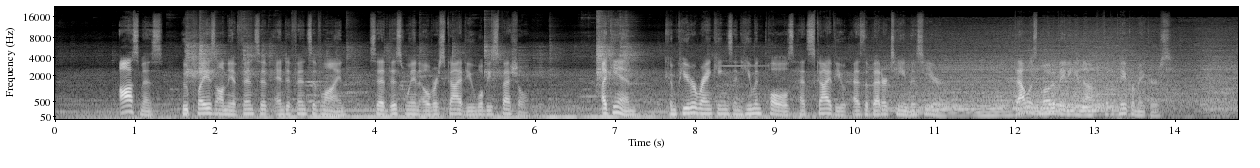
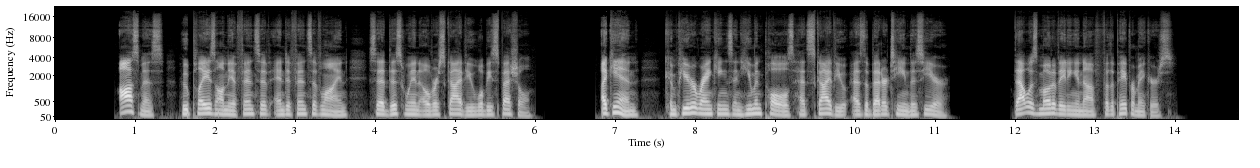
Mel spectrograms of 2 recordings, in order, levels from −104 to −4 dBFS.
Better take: second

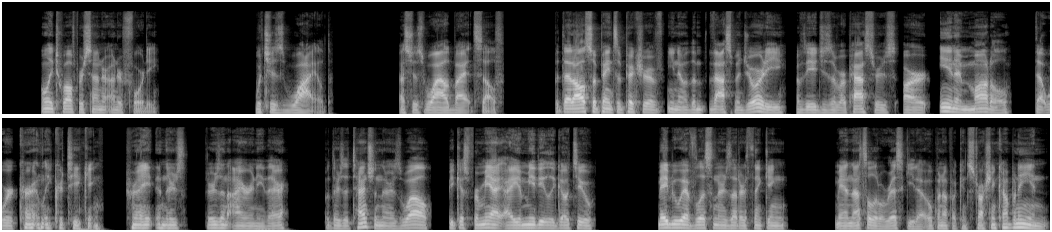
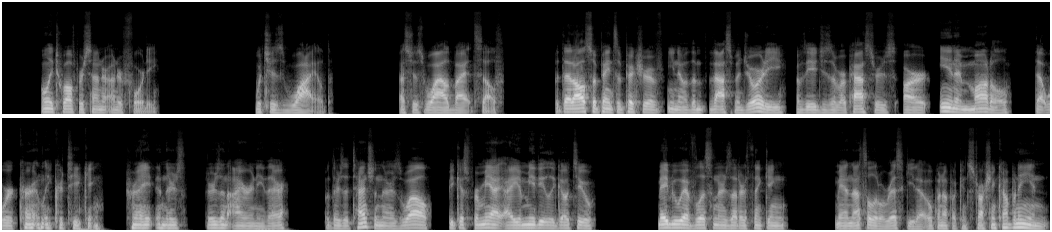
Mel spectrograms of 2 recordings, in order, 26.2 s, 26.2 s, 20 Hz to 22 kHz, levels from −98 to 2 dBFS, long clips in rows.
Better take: first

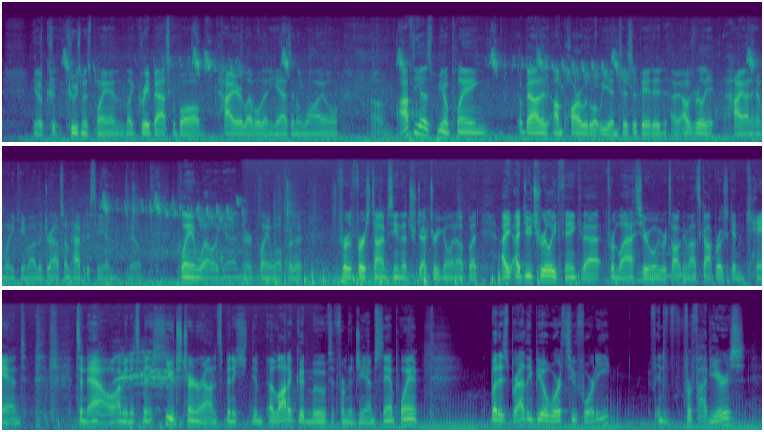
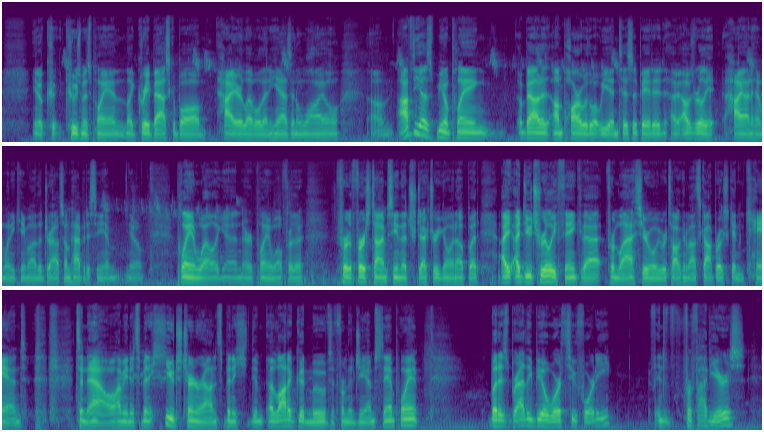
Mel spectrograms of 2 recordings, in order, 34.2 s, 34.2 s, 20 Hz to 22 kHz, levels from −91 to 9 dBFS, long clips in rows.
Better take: second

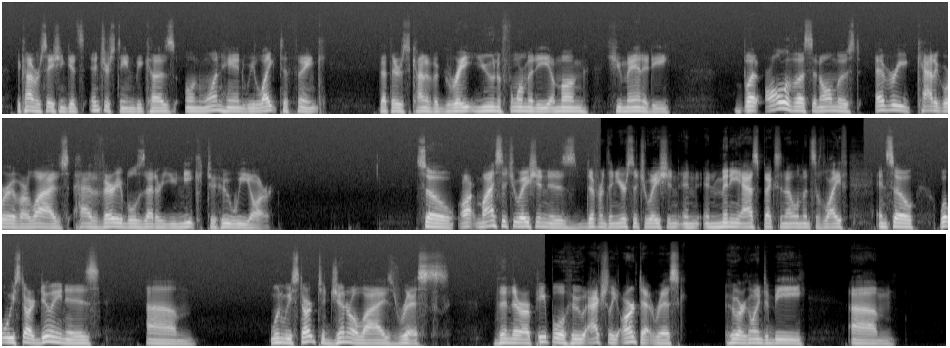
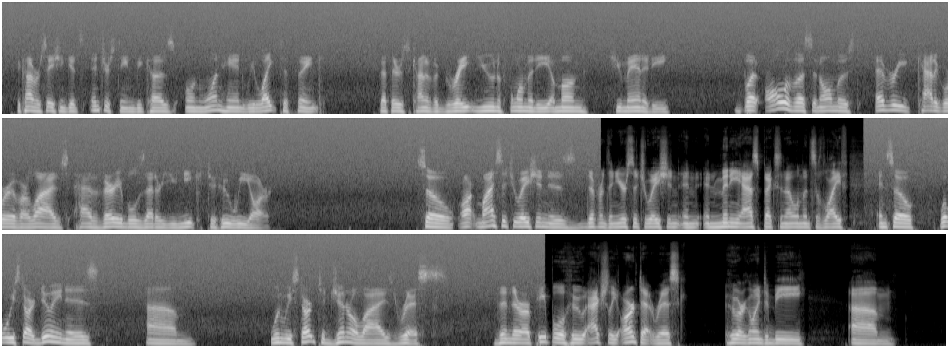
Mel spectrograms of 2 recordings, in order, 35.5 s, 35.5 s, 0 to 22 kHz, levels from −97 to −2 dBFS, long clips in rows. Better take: first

